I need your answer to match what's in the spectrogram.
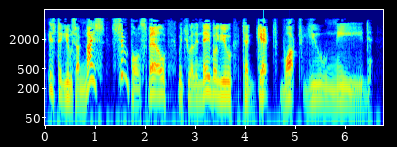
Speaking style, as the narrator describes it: said Moody, loudly interrupting him

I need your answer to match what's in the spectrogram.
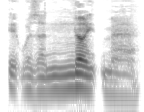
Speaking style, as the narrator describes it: said Ron in a surly voice

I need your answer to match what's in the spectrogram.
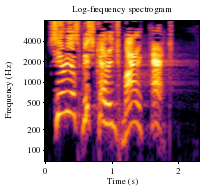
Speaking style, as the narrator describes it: said Fudge at the top of his voice

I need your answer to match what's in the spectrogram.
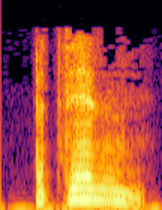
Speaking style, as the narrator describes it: Lupin muttered

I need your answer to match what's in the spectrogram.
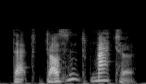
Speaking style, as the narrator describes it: said Hermione firmly

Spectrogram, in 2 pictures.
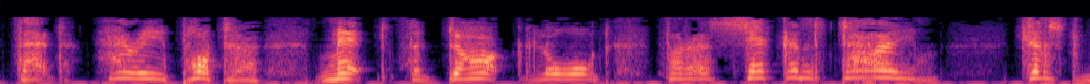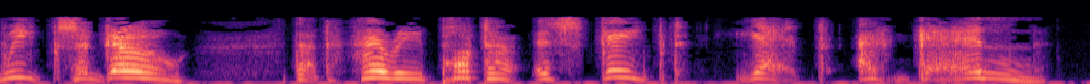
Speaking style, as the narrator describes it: he said hoarsely

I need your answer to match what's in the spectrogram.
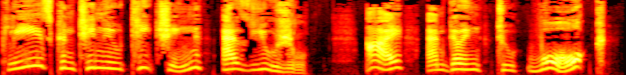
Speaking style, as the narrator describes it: said again very loudly and slowly

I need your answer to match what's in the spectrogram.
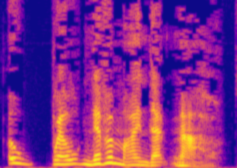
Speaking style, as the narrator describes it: said Hermione hastily

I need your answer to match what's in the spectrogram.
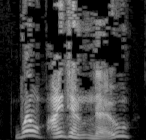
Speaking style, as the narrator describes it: said Harry rather angrily

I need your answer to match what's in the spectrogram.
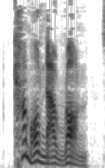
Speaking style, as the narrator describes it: said Angelina crossly

